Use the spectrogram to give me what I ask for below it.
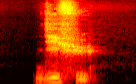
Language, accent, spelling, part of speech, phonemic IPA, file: French, France, diffus, adjective, /di.fy/, LL-Q150 (fra)-diffus.wav
- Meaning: diffuse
